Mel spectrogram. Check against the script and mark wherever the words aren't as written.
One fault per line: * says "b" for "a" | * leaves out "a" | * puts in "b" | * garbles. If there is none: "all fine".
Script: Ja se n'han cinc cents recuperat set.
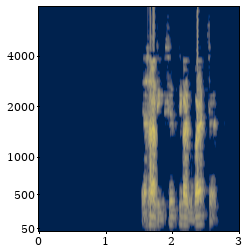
all fine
